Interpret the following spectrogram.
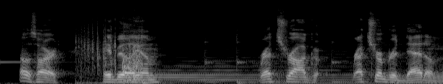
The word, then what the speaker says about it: RetrogradeTom: Retrogradetum, it's pronounced, Dr.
